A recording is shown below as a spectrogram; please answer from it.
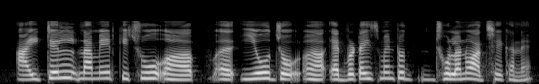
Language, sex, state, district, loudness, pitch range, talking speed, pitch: Bengali, female, Tripura, West Tripura, -15 LUFS, 230-270 Hz, 145 wpm, 245 Hz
